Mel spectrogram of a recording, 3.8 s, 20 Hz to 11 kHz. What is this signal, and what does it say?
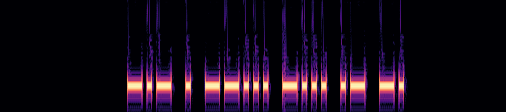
Morse code, heard as a keyed tone, about 32 wpm, 700 Hz. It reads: KE7BAN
